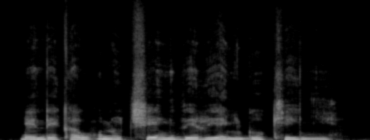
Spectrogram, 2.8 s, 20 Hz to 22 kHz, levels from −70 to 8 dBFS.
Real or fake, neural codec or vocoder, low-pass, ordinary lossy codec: fake; codec, 44.1 kHz, 3.4 kbps, Pupu-Codec; none; none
